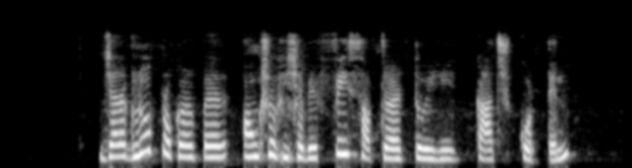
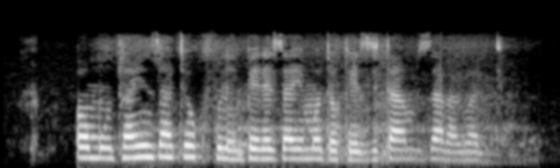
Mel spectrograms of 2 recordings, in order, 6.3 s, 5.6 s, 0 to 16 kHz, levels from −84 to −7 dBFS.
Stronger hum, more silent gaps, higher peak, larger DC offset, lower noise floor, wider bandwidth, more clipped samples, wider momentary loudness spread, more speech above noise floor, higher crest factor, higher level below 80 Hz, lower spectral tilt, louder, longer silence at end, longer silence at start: neither; neither; about the same, -2 dBFS vs -2 dBFS; neither; first, -71 dBFS vs -45 dBFS; about the same, 7.8 kHz vs 8 kHz; neither; second, 6 LU vs 10 LU; first, 58 dB vs 30 dB; about the same, 14 dB vs 14 dB; about the same, -60 dBFS vs -60 dBFS; first, -5 dB/octave vs -3.5 dB/octave; about the same, -14 LUFS vs -16 LUFS; first, 0.65 s vs 0.5 s; first, 1 s vs 0.3 s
